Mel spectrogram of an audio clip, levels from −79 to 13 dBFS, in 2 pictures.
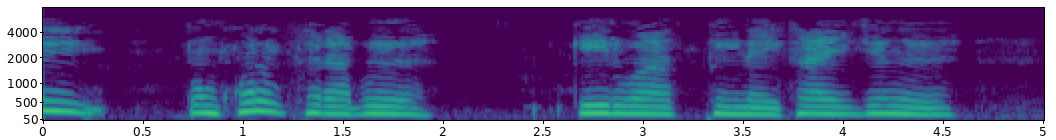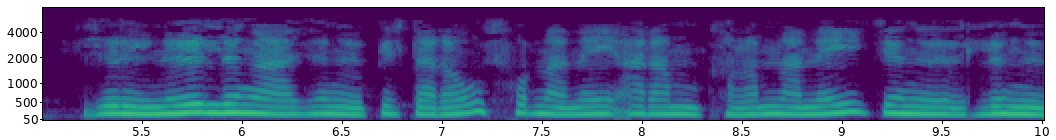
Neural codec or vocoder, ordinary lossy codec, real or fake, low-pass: codec, 16 kHz, 16 kbps, FunCodec, trained on Chinese and English, 50 frames a second; MP3, 24 kbps; fake; 7.2 kHz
